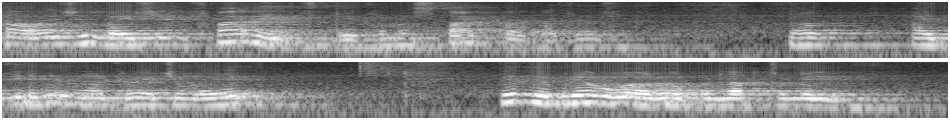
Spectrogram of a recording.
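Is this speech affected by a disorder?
Yes: cerebral palsy; speech.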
